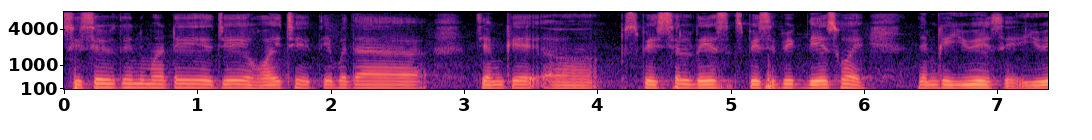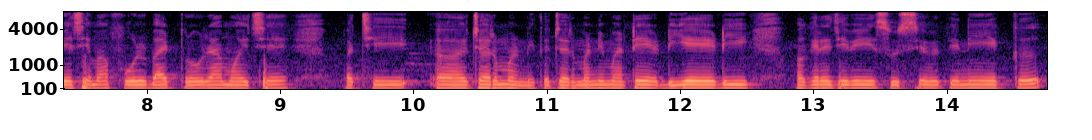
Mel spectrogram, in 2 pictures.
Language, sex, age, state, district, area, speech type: Gujarati, male, 18-30, Gujarat, Ahmedabad, urban, spontaneous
